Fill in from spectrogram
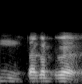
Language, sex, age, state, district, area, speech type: Odia, male, 45-60, Odisha, Nuapada, urban, conversation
